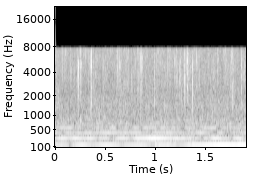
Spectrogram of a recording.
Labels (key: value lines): label: biophony, midshipman
recorder: SoundTrap 500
